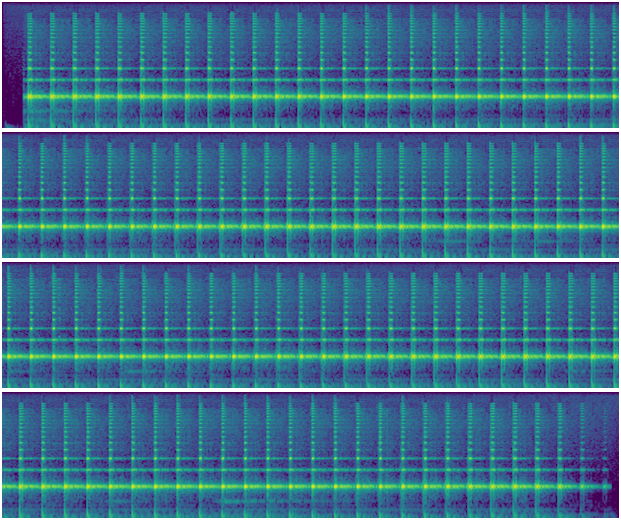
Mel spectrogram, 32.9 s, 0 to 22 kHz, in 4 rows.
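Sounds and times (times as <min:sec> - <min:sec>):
high-pitched electronic beeping: 0:00.3 - 0:32.8.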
